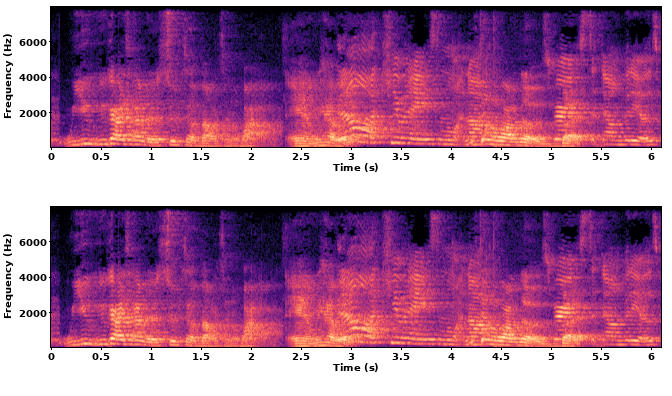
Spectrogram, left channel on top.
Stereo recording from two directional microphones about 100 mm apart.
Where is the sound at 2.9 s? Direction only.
15° left (ahead or behind).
